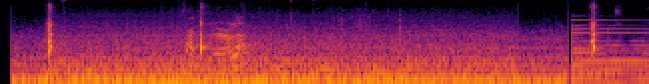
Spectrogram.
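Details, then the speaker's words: Hiccups in a kitten: three small, sharp hiccup bursts a couple of seconds apart over a steady low hum, with soft talk and music starting at the end. "[Music] baby oh hello have you got hiccups [Music] do you have the hiccups oh baby be"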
